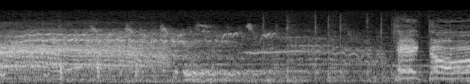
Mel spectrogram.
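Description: A horse gives a loud, close, wavering whinny that rises and falls over a few seconds, followed by a brief sharp snort.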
